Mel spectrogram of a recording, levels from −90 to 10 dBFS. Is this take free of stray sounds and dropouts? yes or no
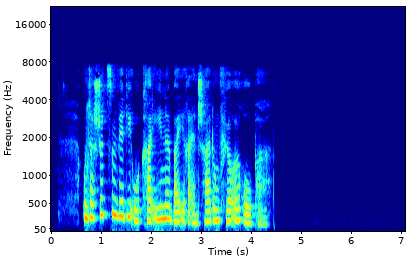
yes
